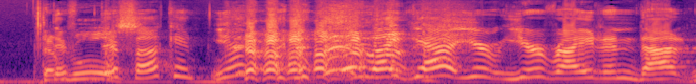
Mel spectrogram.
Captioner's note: laughing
